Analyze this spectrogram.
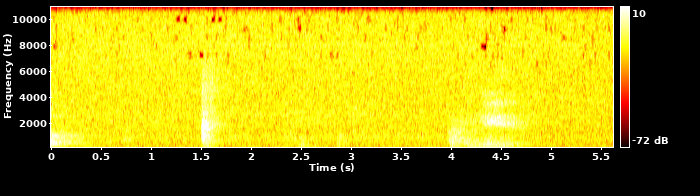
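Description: A young man speaks quietly into a close microphone.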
